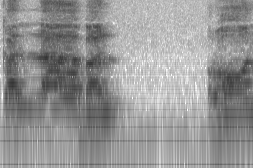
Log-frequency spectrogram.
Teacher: اب چونکہ بل اور ران کے درمیان سکتہ ہے، اس لیے یہاں پر لام اور را کا ادغام نہیں ہوگا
